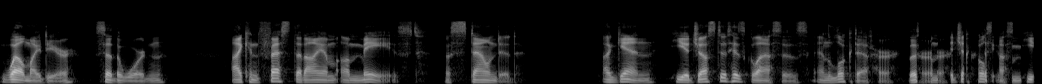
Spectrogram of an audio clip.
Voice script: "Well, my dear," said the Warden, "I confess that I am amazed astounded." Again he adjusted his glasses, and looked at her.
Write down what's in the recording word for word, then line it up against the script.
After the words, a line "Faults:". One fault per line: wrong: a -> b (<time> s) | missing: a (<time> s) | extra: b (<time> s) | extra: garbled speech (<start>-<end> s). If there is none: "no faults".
"Well, my dear," said the Warden, "I confess that I am amazed astounded." Again he adjusted his glasses, and looked at her. [garbled]
Faults:
extra: garbled speech (9.1-10.3 s)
